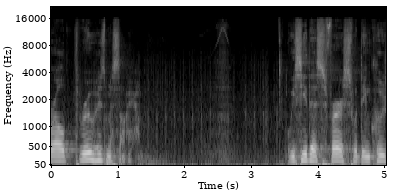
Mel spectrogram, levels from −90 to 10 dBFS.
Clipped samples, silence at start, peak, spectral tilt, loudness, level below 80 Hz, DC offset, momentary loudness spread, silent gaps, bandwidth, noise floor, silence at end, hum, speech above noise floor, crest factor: under 0.1%; 0 s; -6 dBFS; -7 dB/octave; -22 LUFS; -42 dBFS; under 0.1%; 15 LU; none; 16 kHz; -53 dBFS; 0 s; none; 32 dB; 16 dB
